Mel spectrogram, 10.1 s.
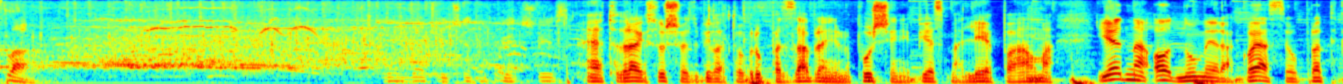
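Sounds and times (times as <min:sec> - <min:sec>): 
speech: 0:00.0 - 0:00.4, 0:02.9 - 0:10.0
audience applause: 0:00.0 - 0:04.3.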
